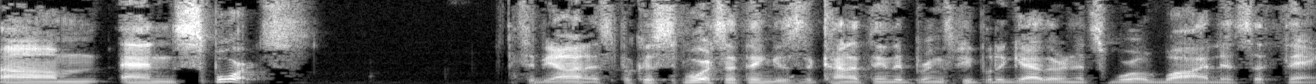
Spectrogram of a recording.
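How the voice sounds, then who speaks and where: This voice has a New York accent. The pace is fairly quick. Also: man, medium pitch for a man, ordinary pitch variation. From US Northeast, Long Island, New York. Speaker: journalist and hip-hop advocate. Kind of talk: casual interview. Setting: remote call from home.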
